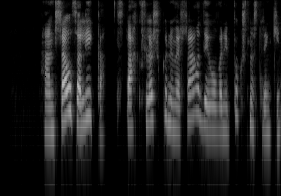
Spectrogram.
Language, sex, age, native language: Icelandic, female, 30-39, Icelandic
